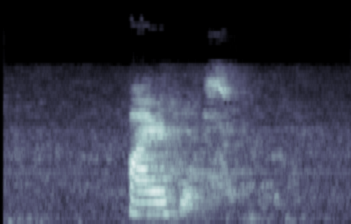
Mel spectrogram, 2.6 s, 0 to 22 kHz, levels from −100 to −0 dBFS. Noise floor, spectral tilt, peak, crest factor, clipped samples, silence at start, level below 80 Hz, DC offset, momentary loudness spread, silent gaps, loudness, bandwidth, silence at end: -51 dBFS; -4 dB/octave; -2 dBFS; 20 dB; under 0.1%; 0.95 s; -62 dBFS; under 0.1%; 13 LU; none; -17 LUFS; 6.8 kHz; 0.85 s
